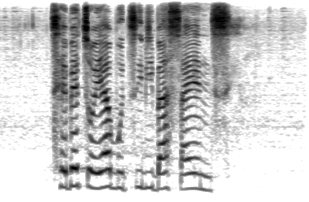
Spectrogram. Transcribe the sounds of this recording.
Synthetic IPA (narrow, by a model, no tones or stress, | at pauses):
t͡sʰebet͡sʼɔjabʊt͡sʼibibasaɛn̩ːsɪ̥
